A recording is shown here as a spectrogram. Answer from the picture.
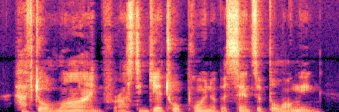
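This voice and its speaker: With an Australian accent, a man speaks in a very deep, low voice with ordinary pitch variation. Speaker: customer and employee experience expert. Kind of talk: podcast interview. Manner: halting, many repetitions.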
